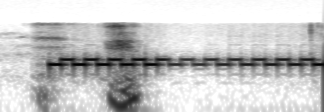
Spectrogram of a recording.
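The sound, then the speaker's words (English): A house telephone rings in a home in British Columbia, sounding as one continuous, loud, warbling electronic ring that starts abruptly and runs steadily to the end. “Phone is ringing. You might have to edit this part out. I can't do anything. It's the phone in the house where I'm house sitting in British Columbia.”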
